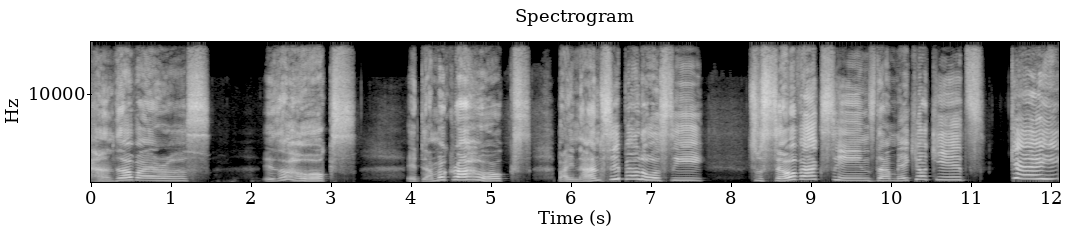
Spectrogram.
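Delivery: put-on very high-pitched, very loud Nigerian accent. Speaker shows how his impressions come out accented, doing Trump with a Nigerian accent. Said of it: "this was Trump if he was from Nigeria".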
